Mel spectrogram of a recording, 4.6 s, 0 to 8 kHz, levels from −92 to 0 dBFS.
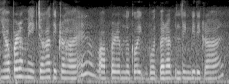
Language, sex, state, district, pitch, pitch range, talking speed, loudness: Hindi, female, Arunachal Pradesh, Papum Pare, 225 Hz, 215-250 Hz, 275 wpm, -19 LUFS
